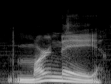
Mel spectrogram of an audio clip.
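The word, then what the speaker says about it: Martinaise: how do you pronounce it? – Marnay.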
